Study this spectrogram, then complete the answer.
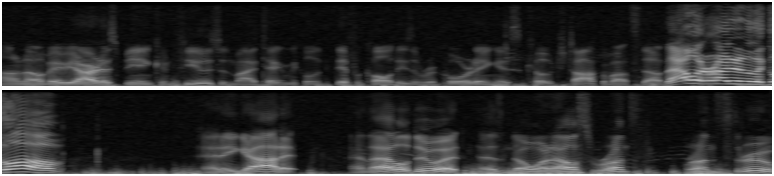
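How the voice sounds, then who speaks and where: A man with a fairly high pitch speaks at a moderate pace amid noticeable background noise. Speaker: high school sports play-by-play announcer. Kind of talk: live commentary.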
